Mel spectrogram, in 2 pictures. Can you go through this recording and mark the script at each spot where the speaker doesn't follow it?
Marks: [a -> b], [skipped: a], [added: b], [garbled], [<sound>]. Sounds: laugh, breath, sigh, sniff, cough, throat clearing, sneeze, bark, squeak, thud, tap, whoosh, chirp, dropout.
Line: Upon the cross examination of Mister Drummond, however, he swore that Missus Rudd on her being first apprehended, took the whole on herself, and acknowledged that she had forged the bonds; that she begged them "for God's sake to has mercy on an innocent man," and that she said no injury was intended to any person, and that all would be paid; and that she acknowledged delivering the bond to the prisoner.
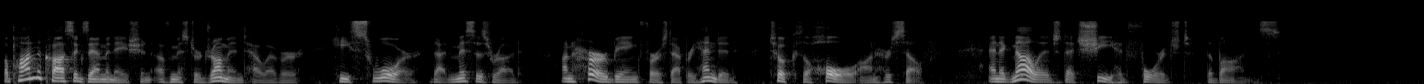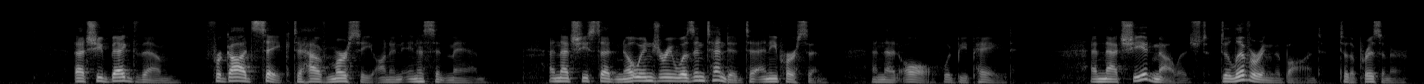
Upon the cross examination of Mister Drummond, however, he swore that Missus Rudd on her being first apprehended, took the whole on herself, and acknowledged that she had forged the bonds; that she begged them "for God's sake to [has -> have] mercy on an innocent man," and that she said no injury was intended to any person, and that all would be paid; and that she acknowledged delivering the bond to the prisoner.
